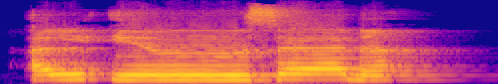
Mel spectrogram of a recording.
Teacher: Go close to the makhraj of sin and then take the sound out from your nose. Al-insana. Don't say al-insan.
